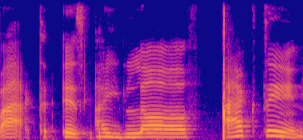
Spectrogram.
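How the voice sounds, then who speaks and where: A woman speaks with a Spanish accent and ordinary pitch variation. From Colombia. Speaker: vlogger and spiritual channeler. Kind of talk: casual vlog monologue. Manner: hesitant, many fillers.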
